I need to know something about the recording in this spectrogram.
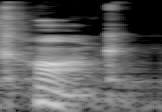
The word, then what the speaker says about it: conch: It's not conch obviously it's conchk cuz there that's that's one of the ways you can pronounce conch.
